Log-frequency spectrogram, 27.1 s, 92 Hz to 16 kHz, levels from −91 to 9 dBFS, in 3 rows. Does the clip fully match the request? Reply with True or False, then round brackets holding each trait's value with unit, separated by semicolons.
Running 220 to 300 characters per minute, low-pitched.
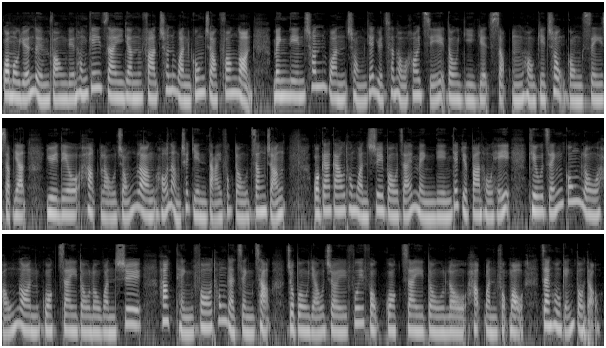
False (240 characters per minute; 195 Hz)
